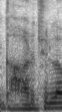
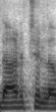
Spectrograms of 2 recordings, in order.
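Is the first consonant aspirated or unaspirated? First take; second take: aspirated; unaspirated. First: The first consonant is breathy and aspirated. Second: The first consonant is plain and unaspirated. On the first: This is the Indian way of saying the name. "ये मैं धा ध बोल रहा हूँ, धारचूला बोल रहा हूँ" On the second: This is the softer Nepali way of saying the name. "ये दारचूला बोल देते हैं"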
